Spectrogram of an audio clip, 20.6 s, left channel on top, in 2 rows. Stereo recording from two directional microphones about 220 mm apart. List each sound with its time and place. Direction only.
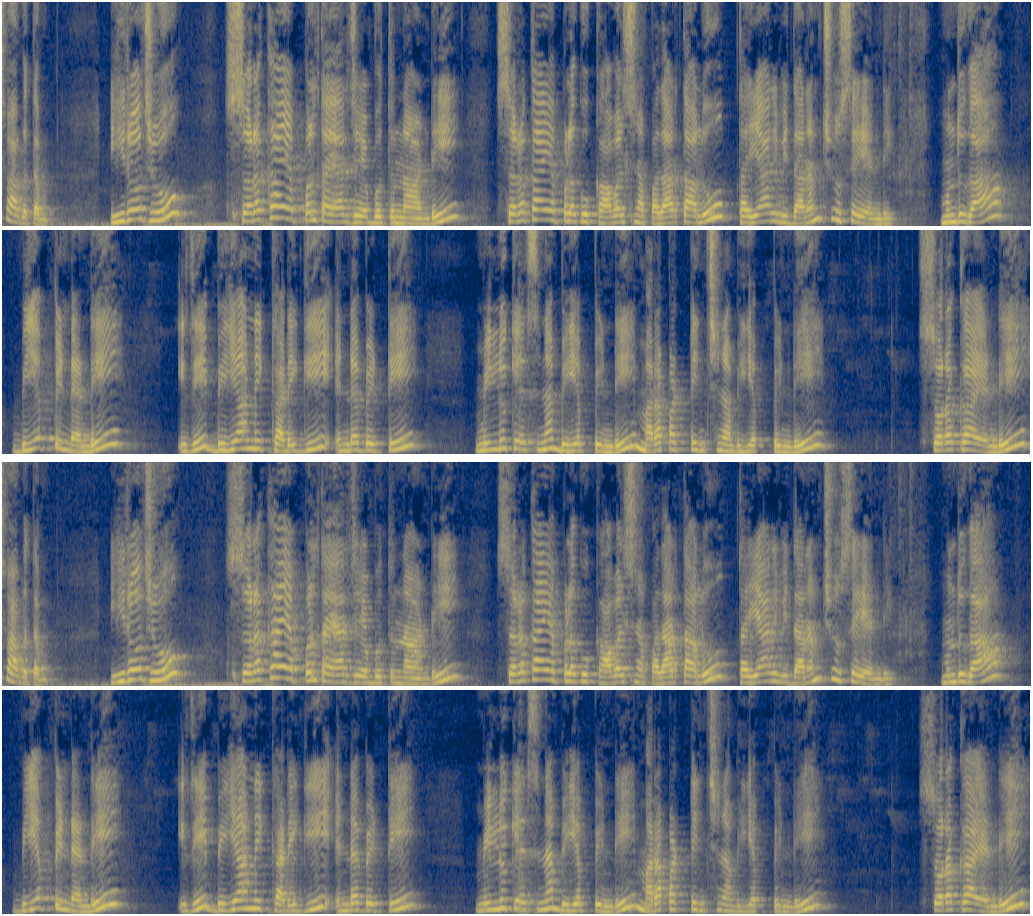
0.0 s a woman's voice: 30° left (ahead or behind)
19.5 s speech: 30° left (ahead or behind)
